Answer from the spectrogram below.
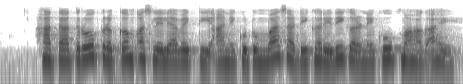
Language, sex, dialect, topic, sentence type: Marathi, female, Northern Konkan, banking, statement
